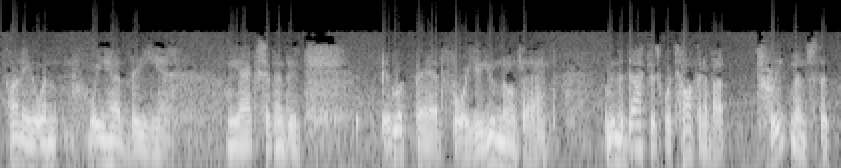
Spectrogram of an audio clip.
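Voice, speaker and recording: An actor playing an earnest, torn young football player in a radio drama, halting and apologetic. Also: male voice, lowish voice, sing-song. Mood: defensive, pleading. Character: earnest, torn young football star, meek under pressure. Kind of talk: 1970s radio drama acting. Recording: muffled, noisy vintage radio broadcast.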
